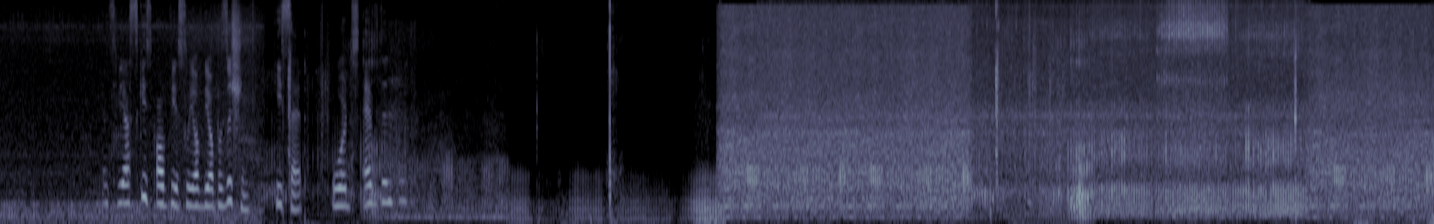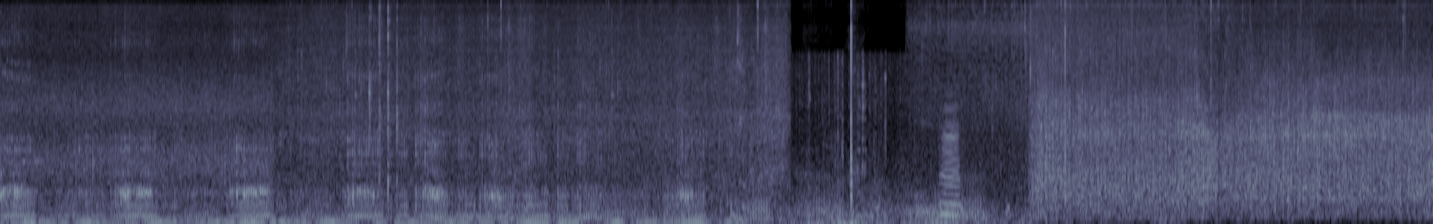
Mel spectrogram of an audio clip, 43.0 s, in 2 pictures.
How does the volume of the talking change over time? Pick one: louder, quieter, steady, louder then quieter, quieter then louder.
quieter then louder.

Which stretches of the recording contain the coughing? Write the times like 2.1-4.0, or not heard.
not heard.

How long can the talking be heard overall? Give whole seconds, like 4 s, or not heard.
5 s.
